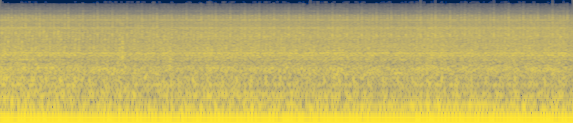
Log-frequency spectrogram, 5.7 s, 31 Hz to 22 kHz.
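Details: 2002 Honda Civic with codes P0300–P0304 and spark plugs about a month old: rough, uneven idle stumbling about every second. The misfire followed the swapped coil, so the coil pack is faulty; four new ignition coils fitted.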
